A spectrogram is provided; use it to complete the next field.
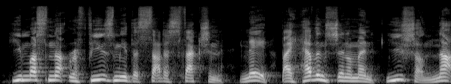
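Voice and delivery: shouted, hammy, high, terrible put-on Scottish accent. Retelling Adam Smith insisting on returning students' fees: terrible Scottish accent. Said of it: "Excuse my terrible Scottish accent here".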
